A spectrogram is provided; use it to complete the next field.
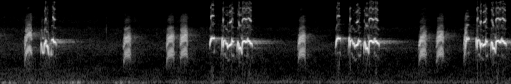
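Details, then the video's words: Female sooty-headed bulbul call used to attract males: paired dry chips alternate with short liquid, warbling phrases, repeated roughly every second. "BURUNG KUTILAN GAJOR, COCOK UNTUK PANCINGAN"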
